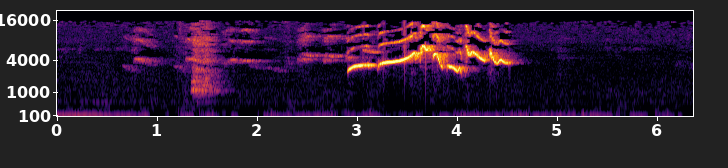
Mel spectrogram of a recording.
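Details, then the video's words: Newly caught wild Oriental magpie-robin during taming gives a loud whistled phrase that rises steeply, then breaks into a quick descending warble of sharp notes, after softer scattered high chirps and a brief rustle. "Thuần hóa chòe than bổi"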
